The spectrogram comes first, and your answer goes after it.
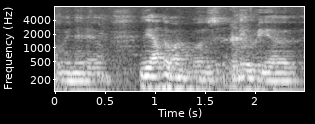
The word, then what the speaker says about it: Nereo: of my name, because it can be either Nereo or Nereo or Nereo. Now the last one, Nereo, is actually the correct Italian pronunciation, and some of you have even tried to say that.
